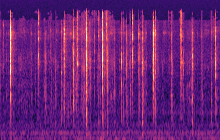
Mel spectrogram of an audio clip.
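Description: Fingertips of both hands type fast on a full-size white plastic computer keyboard with hollow keys resting on a wooden desk. About eighteen quick, bright, dry key clicks sound over a low steady hum, each tap dying away almost instantly. The typing stays soft and quiet throughout.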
